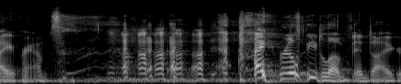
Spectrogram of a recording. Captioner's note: laughs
